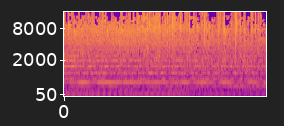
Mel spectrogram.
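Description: A worship band holds its final chord, a steady sustained bass and keyboard sound, while the congregation applauds over it.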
